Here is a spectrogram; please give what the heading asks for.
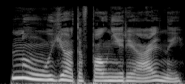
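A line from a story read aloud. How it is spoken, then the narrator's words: Snort. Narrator (Russian): хмыкнул Даррен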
